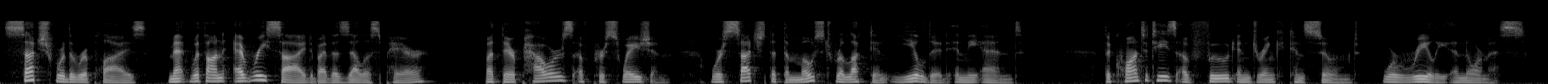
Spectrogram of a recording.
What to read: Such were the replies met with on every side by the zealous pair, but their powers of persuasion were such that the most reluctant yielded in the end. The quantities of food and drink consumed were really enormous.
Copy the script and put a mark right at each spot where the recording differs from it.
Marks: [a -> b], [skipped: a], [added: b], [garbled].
Such were the replies met with on every side by the zealous pair, but their powers of persuasion were such that the most reluctant yielded in the end. The quantities of food and drink consumed were really enormous.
